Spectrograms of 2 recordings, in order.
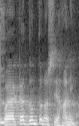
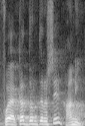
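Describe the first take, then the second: First: Said in the usual way. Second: ফয়াকার দন্ত রসি হানি in Noakhali dialect. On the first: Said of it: "এবার কেমন উচ্চারণ হলো?". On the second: Shown as a demonstration. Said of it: "কারা কয়? নোয়াখালী বলে না?".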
